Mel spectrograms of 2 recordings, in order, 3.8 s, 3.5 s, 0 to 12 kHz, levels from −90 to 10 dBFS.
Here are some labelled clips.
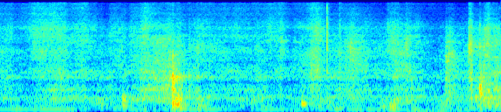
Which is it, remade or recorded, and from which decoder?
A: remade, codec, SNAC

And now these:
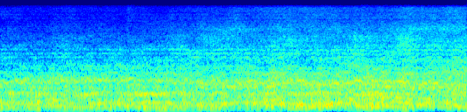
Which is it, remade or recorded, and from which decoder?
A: remade, codec, SNAC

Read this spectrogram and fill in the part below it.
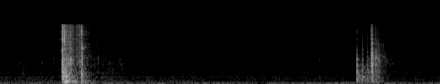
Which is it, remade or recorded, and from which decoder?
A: remade, codec, DAC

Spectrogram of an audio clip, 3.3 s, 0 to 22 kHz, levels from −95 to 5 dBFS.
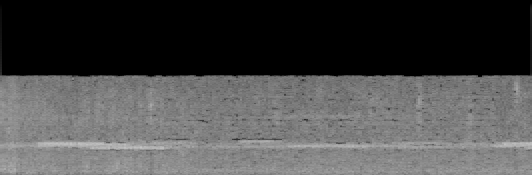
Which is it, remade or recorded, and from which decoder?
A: remade, vocoder, Vocos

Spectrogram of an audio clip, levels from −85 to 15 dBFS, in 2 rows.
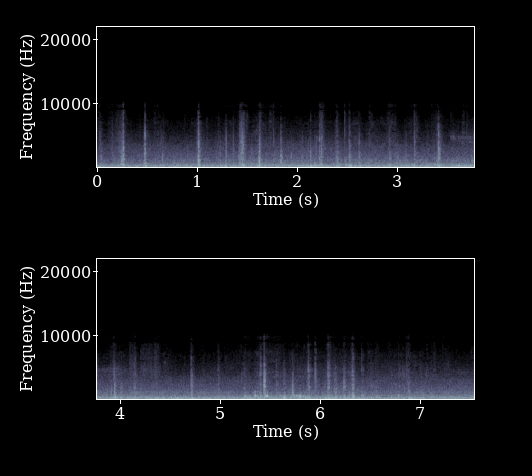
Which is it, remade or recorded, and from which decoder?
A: recorded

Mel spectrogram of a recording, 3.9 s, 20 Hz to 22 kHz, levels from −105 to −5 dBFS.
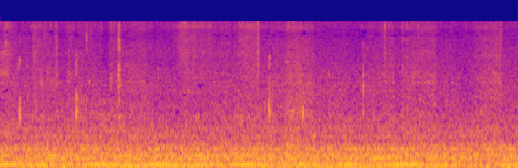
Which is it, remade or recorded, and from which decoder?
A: recorded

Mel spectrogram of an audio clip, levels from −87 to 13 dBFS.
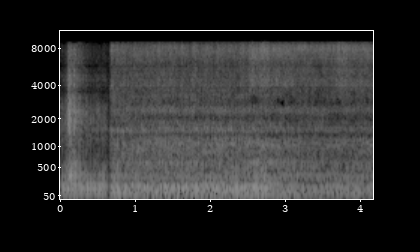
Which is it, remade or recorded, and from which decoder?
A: remade, vocoder, WaveNeXt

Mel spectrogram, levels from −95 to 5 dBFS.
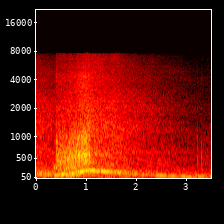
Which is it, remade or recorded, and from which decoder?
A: recorded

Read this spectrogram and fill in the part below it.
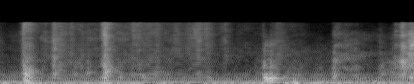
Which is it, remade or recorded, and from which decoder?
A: remade, vocoder, Vocos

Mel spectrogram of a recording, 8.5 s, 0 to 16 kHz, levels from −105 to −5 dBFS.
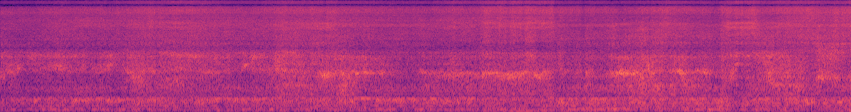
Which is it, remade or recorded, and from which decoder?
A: remade, autoencoder, DAC-VAE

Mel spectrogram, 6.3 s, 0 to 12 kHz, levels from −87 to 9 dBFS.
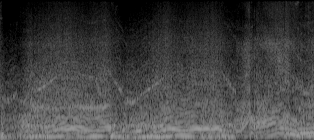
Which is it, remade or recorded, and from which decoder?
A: recorded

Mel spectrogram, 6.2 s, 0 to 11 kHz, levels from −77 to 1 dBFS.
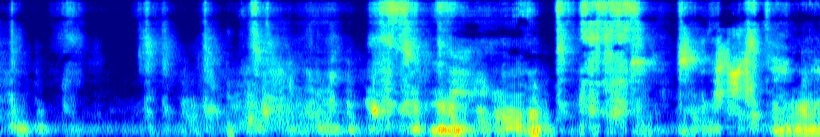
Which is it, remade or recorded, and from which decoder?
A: remade, vocoder, WaveNeXt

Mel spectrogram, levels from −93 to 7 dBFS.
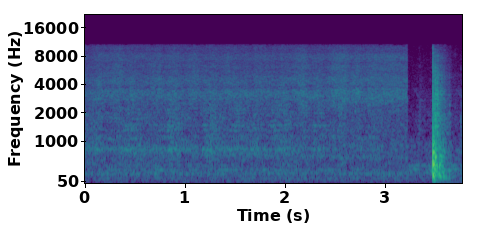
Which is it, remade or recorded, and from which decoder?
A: recorded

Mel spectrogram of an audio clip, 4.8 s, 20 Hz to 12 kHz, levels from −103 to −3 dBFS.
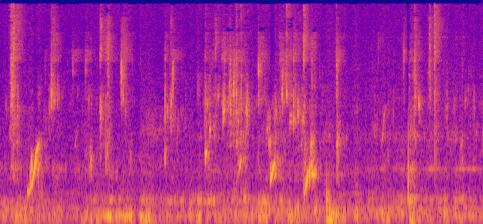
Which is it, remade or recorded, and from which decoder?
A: recorded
